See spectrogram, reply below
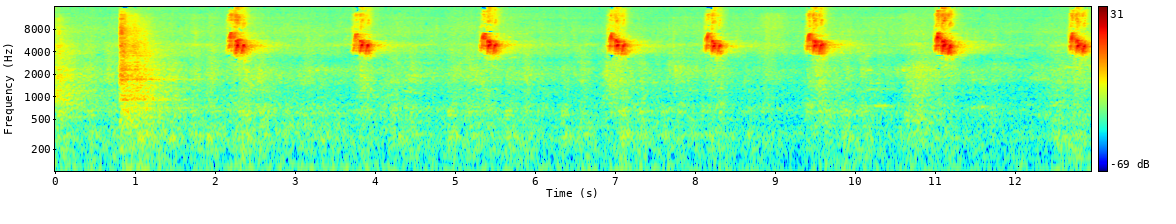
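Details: House sparrow giving a long run of about nine short, bright chirps, one every second and a half or so, after an initial sharp knock, over low background noise.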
